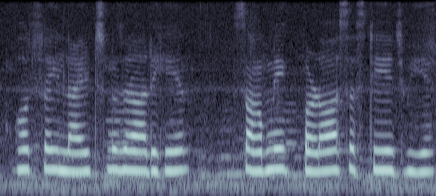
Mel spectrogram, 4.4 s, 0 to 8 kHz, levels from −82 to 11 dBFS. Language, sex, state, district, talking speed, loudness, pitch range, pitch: Hindi, female, Uttarakhand, Tehri Garhwal, 205 wpm, -13 LUFS, 265-285 Hz, 275 Hz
